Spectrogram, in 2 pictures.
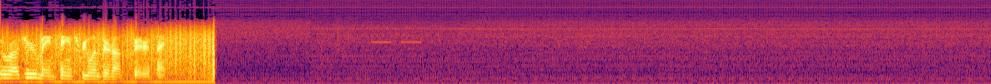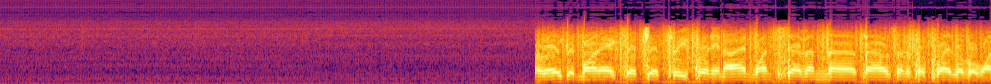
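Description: A small plane's engine drones steadily.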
